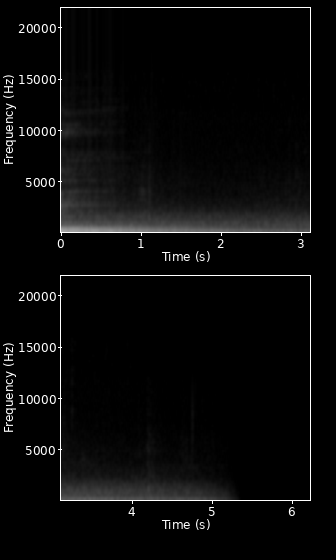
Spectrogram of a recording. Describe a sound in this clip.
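An acoustic guitar rings out and slowly fades away.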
